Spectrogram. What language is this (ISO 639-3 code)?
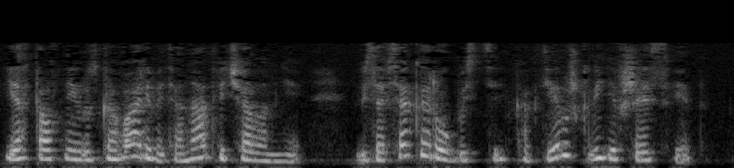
rus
